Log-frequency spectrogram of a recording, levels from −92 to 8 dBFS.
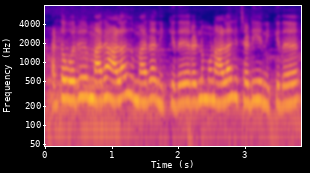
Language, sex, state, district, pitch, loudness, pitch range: Tamil, female, Tamil Nadu, Kanyakumari, 245 Hz, -13 LUFS, 230-260 Hz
